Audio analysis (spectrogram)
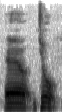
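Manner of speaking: जो said loud and held long; drawn-out जो. Shown as a demonstration. Teacher showing students the heavy sound of जो. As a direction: lean hard on जो. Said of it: "जो में pronunciation ज़्यादा आ रहा है".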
